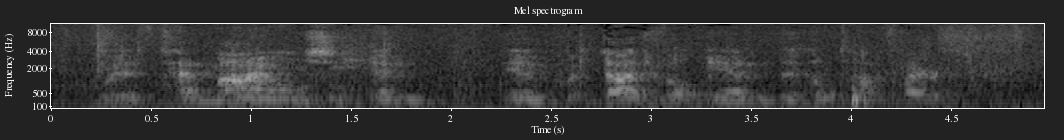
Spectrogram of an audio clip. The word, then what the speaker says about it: Dolgeville: Dolgeville, in Herkimer It's County. It's pronounced By Dodgeville. It's not Dolgeville. It's pronounced Dodgeville.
